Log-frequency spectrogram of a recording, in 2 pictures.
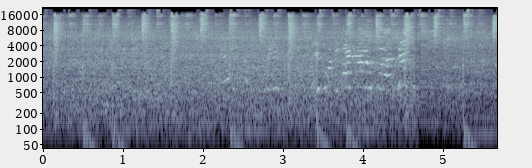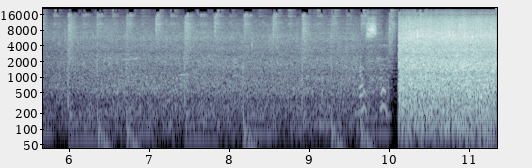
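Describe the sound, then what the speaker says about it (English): Godchinmalki Falls near Gokak, flowing low in a dry year, sends up a steady wash of rushing water. Near the end the rush suddenly swells much louder and closer. "Just look at this majestic Gochinmalki Falls."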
